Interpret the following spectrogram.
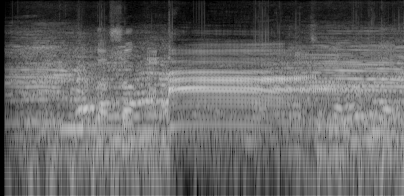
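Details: Sahiwal bull calves at a busy cattle market in Ranigonj, Dinajpur, Bangladesh, in August; a long harmonic moo with steady falling overtones rises over crowd chatter and voices.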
